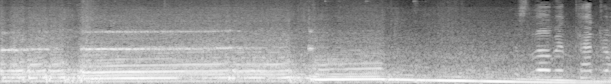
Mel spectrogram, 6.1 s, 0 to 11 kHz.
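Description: A Honda Civic with a K20EG engine and a manual gearbox idles with a steady, rich hum, then revs and pulls away, its engine note rising and sliding down through the gears, with voices faint in the background.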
